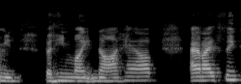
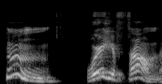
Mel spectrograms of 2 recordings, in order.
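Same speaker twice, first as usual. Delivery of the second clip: higher, louder retold question; Don Pardo; 5 semitones higher, 7 dB louder than usual. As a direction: lightly act out sizing up a newcomer. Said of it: "looks me up and down and he says".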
